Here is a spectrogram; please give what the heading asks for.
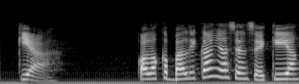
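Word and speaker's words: キャ: Tapi kalau kecil, ya-nya jadinya kya.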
